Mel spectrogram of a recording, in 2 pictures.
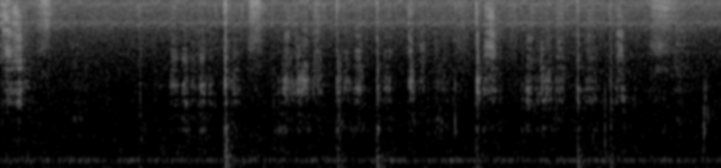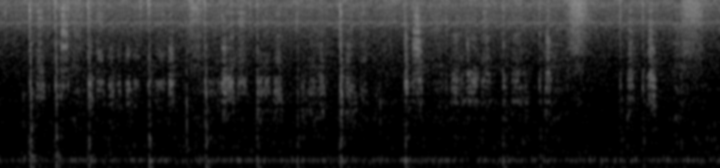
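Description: Faint scratching and light ticks of a stylus writing on a pen tablet, over a steady low hum.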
